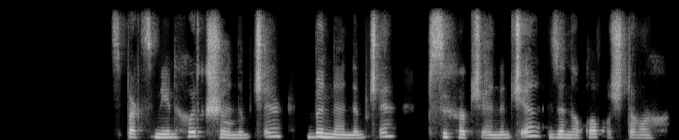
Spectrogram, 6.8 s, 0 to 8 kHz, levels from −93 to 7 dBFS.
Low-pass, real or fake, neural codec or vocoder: 7.2 kHz; fake; codec, 16 kHz, 1 kbps, X-Codec, HuBERT features, trained on balanced general audio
